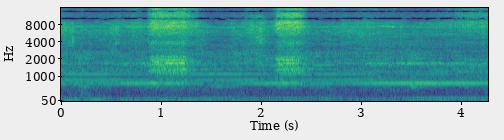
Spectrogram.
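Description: Corded Andis T-Outliner hair trimmer buzzing steadily as its blade is run back and forth over the stubble on a shaved head. It turns briefly hissier about a second and two seconds in.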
